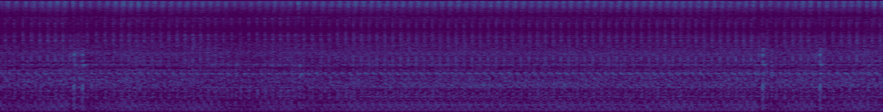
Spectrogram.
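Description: Small single running at steady speed with a hard metallic knock beating along under the exhaust note; a worn connecting rod.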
